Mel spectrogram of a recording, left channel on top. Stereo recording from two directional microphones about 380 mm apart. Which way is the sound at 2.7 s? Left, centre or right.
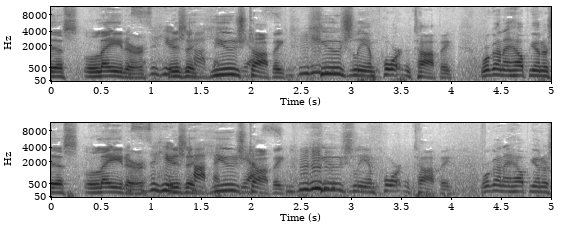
Left.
